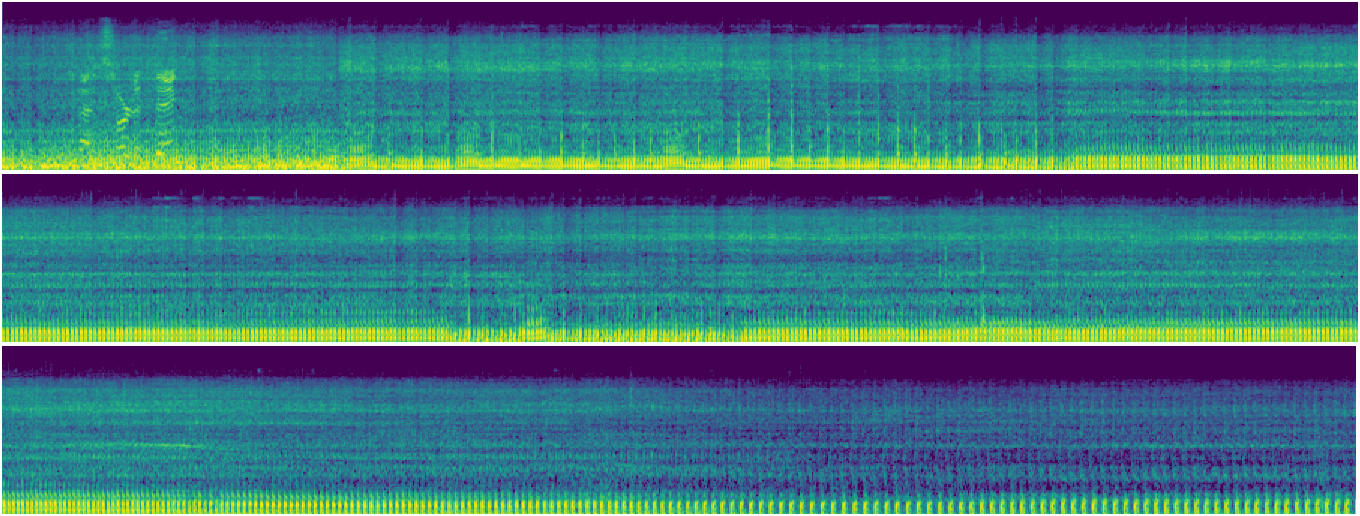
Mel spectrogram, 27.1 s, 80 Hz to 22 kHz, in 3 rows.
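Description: A Kawasaki KLX250SF motorcycle engine runs in a steady, close drone with a deep rumbling tone and some shifts in pitch, overlaid by constant wind rush.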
